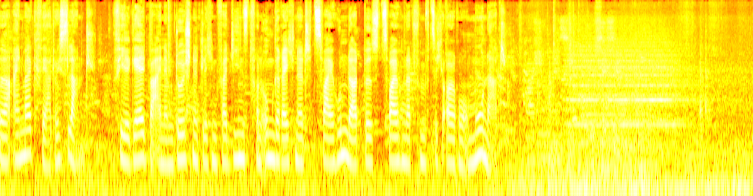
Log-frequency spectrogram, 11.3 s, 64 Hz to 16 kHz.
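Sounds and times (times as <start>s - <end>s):
speech: 0.0s - 9.4s
train rumbling as it stops at a station: 0.0s - 11.2s
faint tonal squeals of a stopping train: 8.4s - 10.5s.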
